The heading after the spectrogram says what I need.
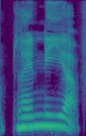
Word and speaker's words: plenty: đúng không nó sẽ người ta sẽ bỏ tờ người ta đọc là plenty of plenty of plenty of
